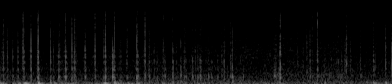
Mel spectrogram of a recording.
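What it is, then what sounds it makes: Paperback book cover. Fingernails tap and scratch the matte cream back cover of a paperback book held upright, giving a quiet, dense run of short crackling taps and scrapes. The strokes are dry and clipped with almost no ring, and their weight sits low, with a faint bright edge on each tap.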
